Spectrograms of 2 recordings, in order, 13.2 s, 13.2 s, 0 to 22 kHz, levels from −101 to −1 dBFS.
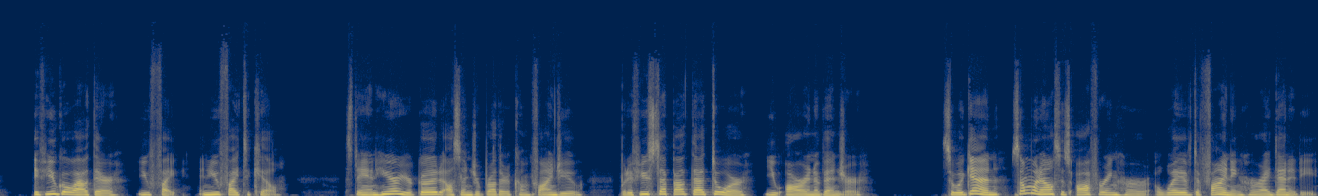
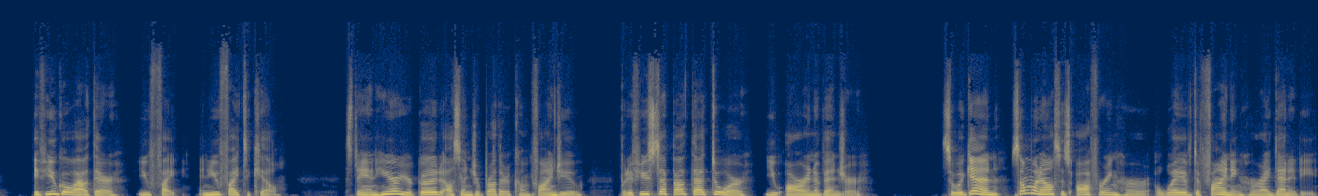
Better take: second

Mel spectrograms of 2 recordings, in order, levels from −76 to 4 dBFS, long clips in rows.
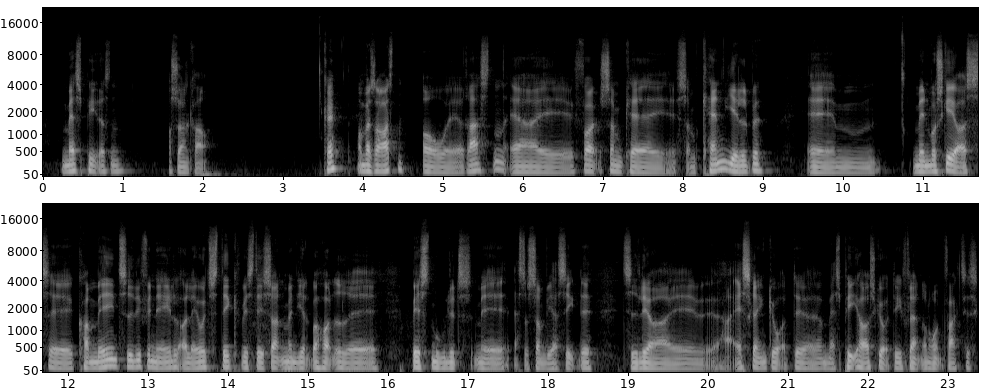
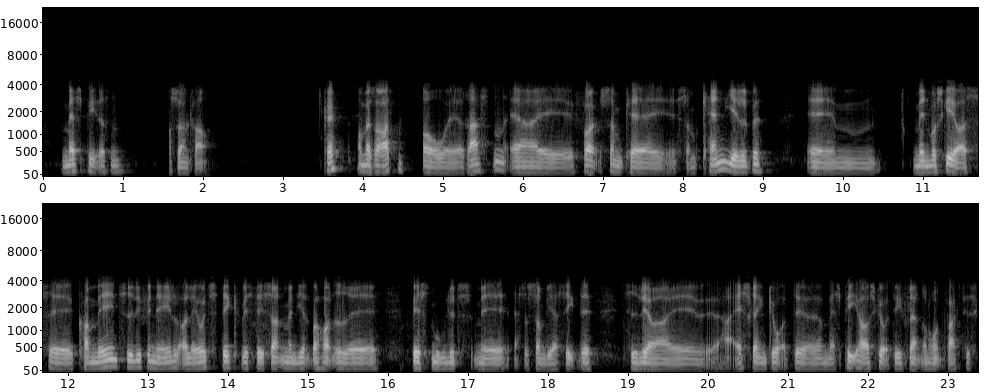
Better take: first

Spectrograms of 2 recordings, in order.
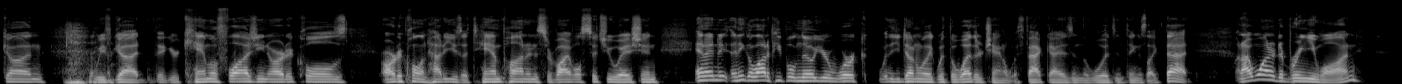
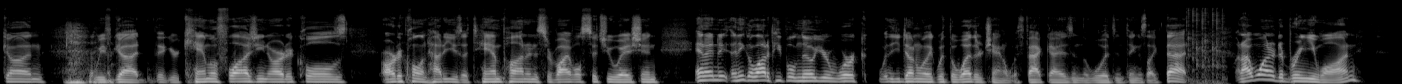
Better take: first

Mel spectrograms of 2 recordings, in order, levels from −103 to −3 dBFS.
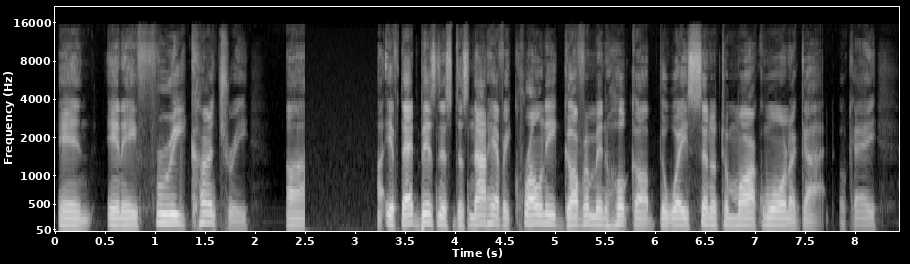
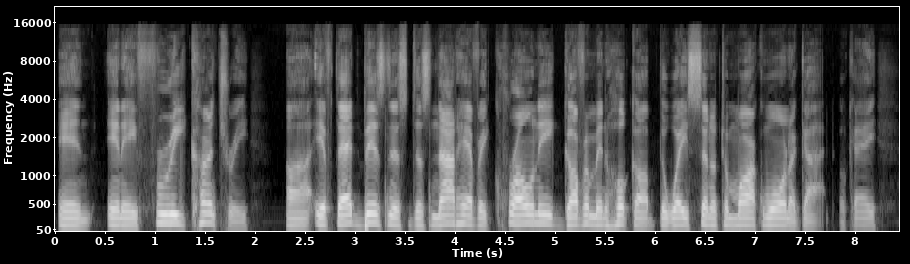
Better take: second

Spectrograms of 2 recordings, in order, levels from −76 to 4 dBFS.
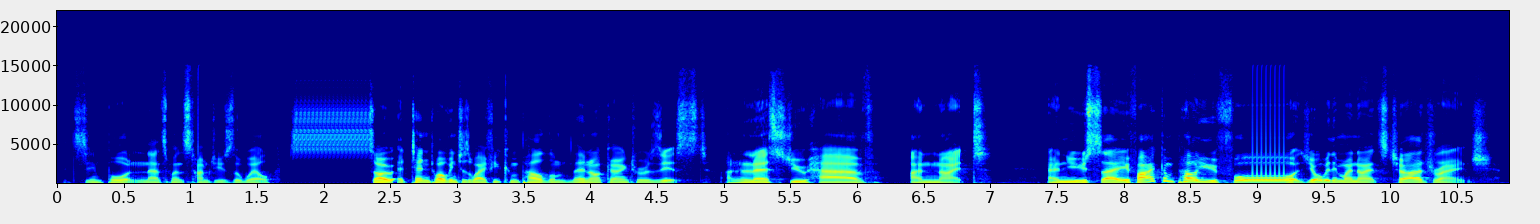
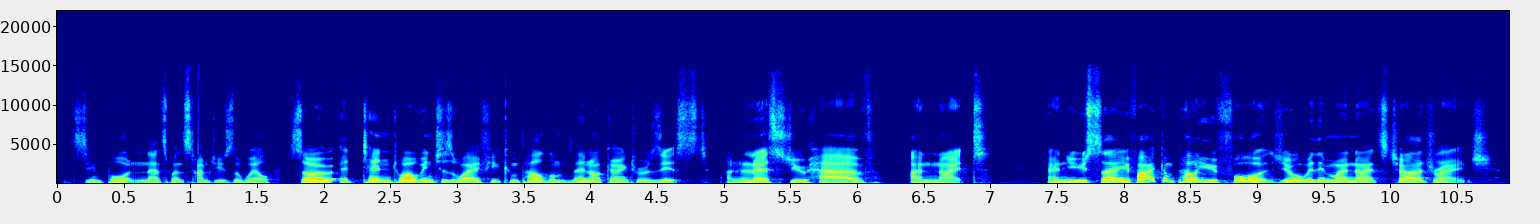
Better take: second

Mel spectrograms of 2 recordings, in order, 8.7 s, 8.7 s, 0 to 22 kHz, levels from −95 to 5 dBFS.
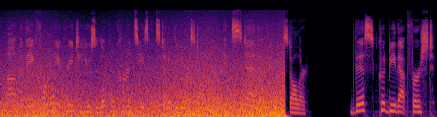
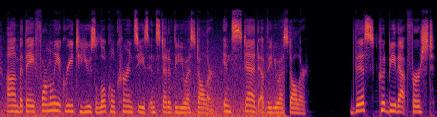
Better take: second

